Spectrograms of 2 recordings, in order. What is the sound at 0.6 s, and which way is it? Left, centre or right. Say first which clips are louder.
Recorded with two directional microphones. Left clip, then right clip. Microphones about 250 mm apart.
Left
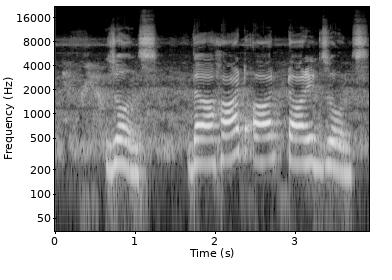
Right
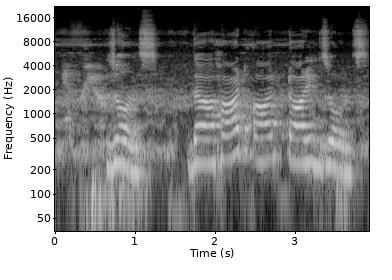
A woman's voice: left 7 dB; centre.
